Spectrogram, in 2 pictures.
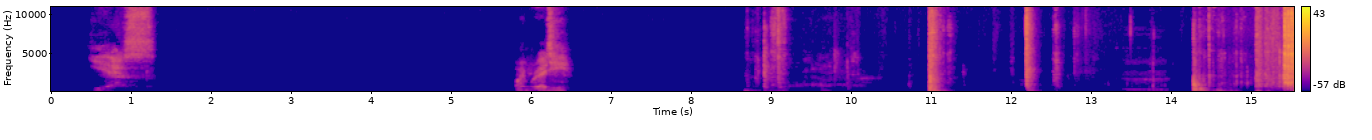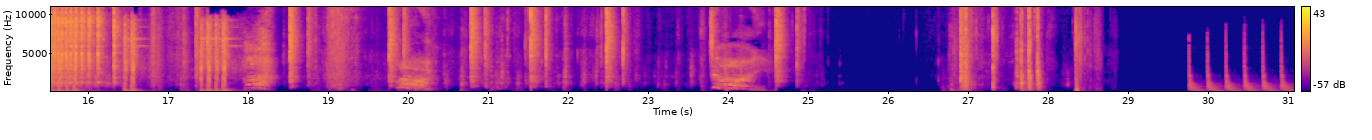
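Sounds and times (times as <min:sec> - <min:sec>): thumps and bangs: 0:15.5 - 0:18.0
people yelling: 0:18.0 - 0:18.4, 0:19.8 - 0:20.4, 0:23.8 - 0:24.5.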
